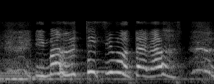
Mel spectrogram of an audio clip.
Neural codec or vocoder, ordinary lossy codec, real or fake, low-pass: codec, 16 kHz, 6 kbps, DAC; none; fake; none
